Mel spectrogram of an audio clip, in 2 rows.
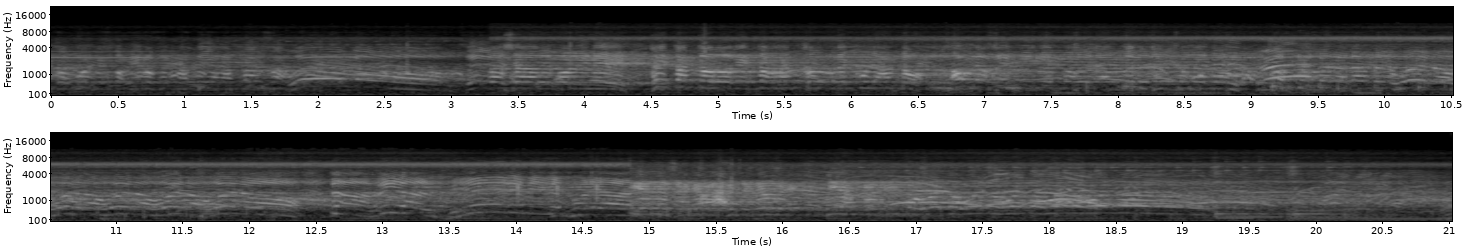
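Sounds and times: spectators shouting and talking: 0.0 - 21.0
steady low hum: 0.0 - 21.0.

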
